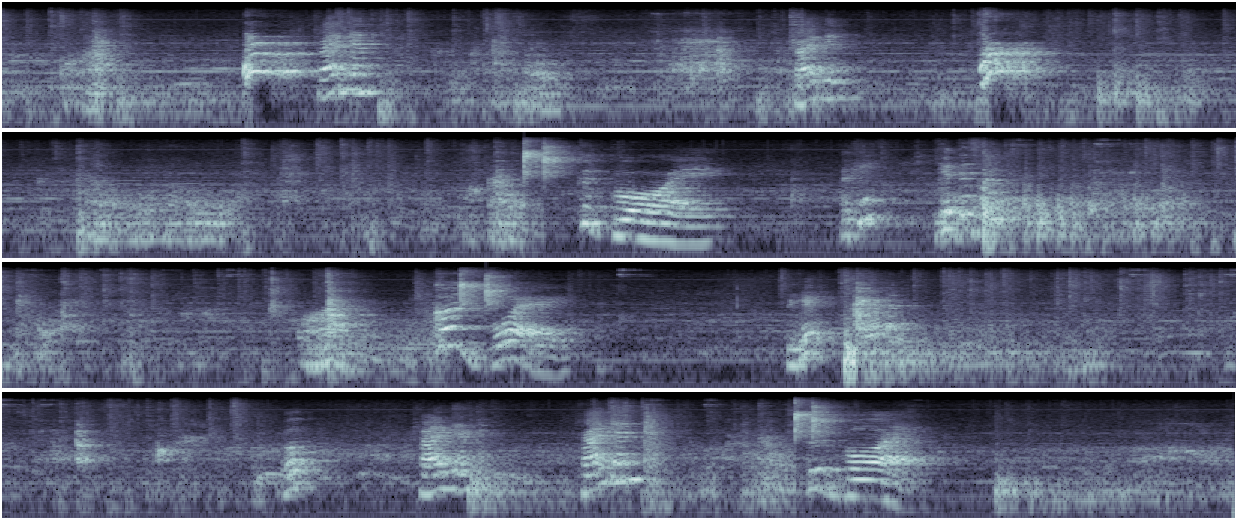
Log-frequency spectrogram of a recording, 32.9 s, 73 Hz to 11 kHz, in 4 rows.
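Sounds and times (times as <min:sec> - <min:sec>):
small dog barking: 0:01.6 - 0:02.1, 0:06.5 - 0:07.0.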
